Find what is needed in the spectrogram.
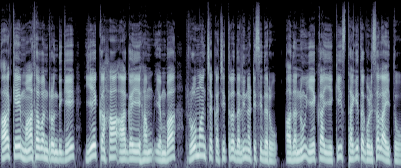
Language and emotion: Kannada, neutral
